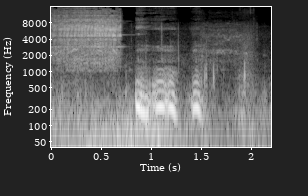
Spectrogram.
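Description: Spinning reel's drag buzzing briefly as a hooked fish pulls line off, cutting off under a second in. A man's short voiced exclamations follow.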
